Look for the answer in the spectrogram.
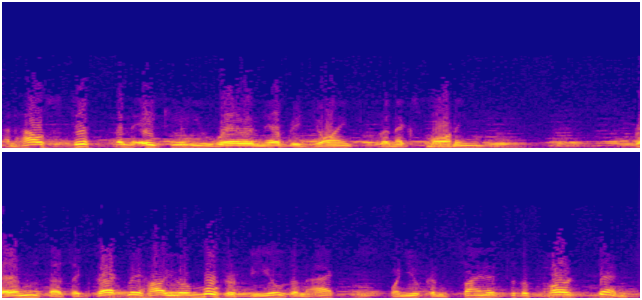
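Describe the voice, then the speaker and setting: A man's voice: medium pitch, a little fast. An American man announcing and narrating in a polished, emphatic 1930s radio style. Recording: muffled vintage radio recording, music behind.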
